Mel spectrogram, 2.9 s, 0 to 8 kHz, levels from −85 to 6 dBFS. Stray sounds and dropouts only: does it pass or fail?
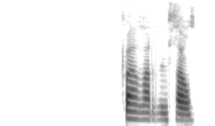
pass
